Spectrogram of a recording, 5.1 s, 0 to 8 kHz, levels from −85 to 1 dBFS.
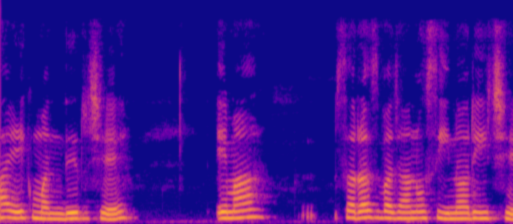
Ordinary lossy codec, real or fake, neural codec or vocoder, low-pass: AAC, 48 kbps; real; none; 7.2 kHz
